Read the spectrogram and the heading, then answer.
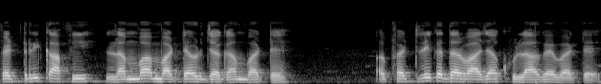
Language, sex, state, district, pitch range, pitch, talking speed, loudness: Bhojpuri, male, Uttar Pradesh, Deoria, 115-140 Hz, 125 Hz, 160 wpm, -16 LUFS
